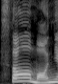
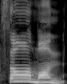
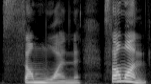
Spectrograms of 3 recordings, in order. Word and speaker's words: someone: someone이 아니라 발음기호를 제가 띄워드릴게요. 뭐라고 써 있어요? someone, W가 써있죠. 그래서 W가 들어가면 입술을 쭉 내밀어서 소리를 시동을 걸어야 돼요. 그러니까 someone 아니고 someone, one 하면서 입술을 쭉 내밀어서 시동 걸어주시면 됩니다.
